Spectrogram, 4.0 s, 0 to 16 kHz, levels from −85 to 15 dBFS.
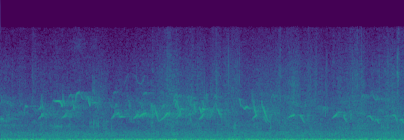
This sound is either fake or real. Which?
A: real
